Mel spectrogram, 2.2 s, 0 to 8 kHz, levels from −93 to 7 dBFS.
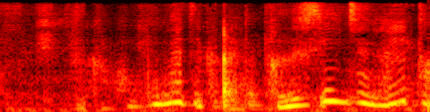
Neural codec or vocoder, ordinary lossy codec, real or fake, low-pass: codec, 16 kHz in and 24 kHz out, 0.6 kbps, FireRedTTS-2 codec; none; fake; 7.2 kHz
